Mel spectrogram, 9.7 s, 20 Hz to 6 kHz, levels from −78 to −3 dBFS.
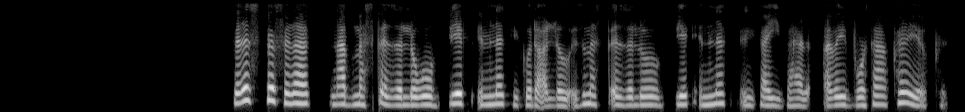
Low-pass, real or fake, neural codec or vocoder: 5.4 kHz; fake; codec, 24 kHz, 0.9 kbps, WavTokenizer, small release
